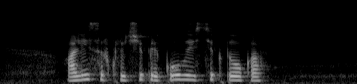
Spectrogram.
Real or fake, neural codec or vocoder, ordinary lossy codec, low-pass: real; none; Opus, 24 kbps; 7.2 kHz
